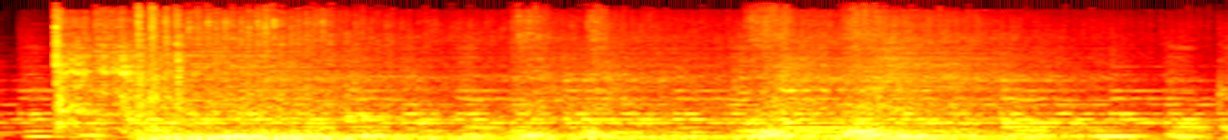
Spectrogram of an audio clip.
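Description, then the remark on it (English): A filthy motorcycle's engine fires up with a sharp burst, then revs hard and holds a loud, rumbling roar for several seconds as it peels out of a diner parking lot, with no voices. “I get my answer as Fotor left the circle and got on the motorcycle. He gave a long look over toward my car and then peeled out of the parking lot.”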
